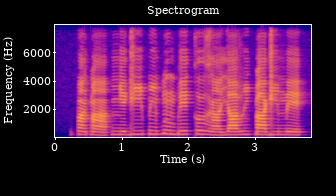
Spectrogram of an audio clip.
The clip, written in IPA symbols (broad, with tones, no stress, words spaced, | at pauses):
pã˨k͡pã˨ | ɲe˨ɡiː˦pĩ˦ ɓũ˦ be˦kʊ˦ɣã˨ ja˦vi˦k͡pa˦ ɡi˨me˨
